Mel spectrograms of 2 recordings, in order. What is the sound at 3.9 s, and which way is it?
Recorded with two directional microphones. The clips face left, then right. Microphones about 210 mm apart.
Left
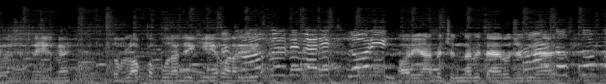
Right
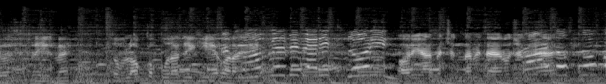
Speech, 25° left (ahead or behind).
